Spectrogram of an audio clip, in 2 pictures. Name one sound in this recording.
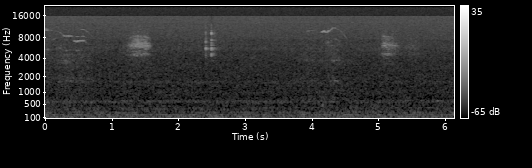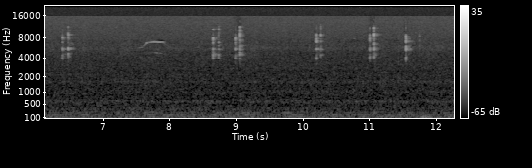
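Soft electronic menu blips and clicks sound now and then.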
